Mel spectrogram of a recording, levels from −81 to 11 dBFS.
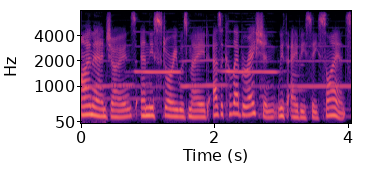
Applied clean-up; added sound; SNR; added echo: none; Wind instrument, woodwind instrument; 11 dB; none.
